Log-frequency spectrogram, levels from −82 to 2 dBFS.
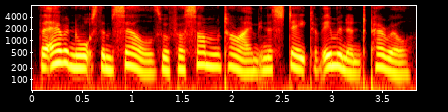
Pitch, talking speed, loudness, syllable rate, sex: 195 Hz, 205 wpm, -17 LUFS, 6.0 syllables/s, female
